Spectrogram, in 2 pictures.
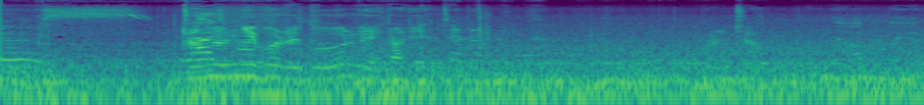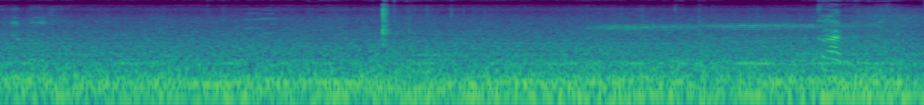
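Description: Steady road and engine rumble heard inside a moving car's cabin.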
